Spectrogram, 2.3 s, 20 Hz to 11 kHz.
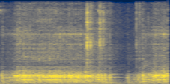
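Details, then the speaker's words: Honda Vario 125 scooter with the pulley cover opened: a rough, steady growling hum at mid pitch that dips as the wheel slows and returns when spun; suspected worn rear pulley bearing, to be confirmed if the noise goes smooth with the pulley removed. "kalau misalkan nanti ketika dibuka poli suaranya langsung alus Nah itu berarti permasalahannya hanya ada di laher pu"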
